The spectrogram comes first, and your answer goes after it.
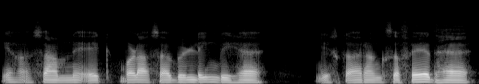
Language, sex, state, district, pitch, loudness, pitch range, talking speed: Hindi, male, Jharkhand, Palamu, 105 Hz, -18 LUFS, 100-105 Hz, 150 wpm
